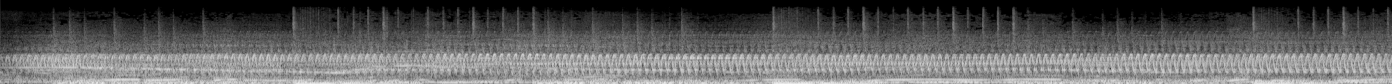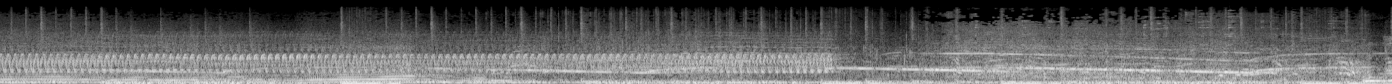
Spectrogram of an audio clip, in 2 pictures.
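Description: Loud emergency vehicle sirens, more than one sounding at once, with wailing tones that rise and fall. A fast warbling siren cuts off about 22 seconds in, leaving one siren wailing.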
